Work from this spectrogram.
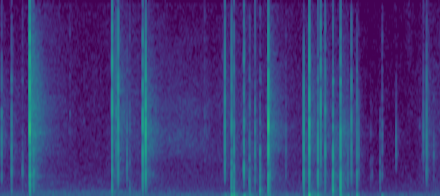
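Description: Long nails tap and scratch the vertical ribs of a lit, solid pink wax pillar candle as it is held and moved side to side. The result is an irregular series of quiet, sharp, bright clicks and scratchy ticks that stop dead with no ring, separated by soft near-silent gaps.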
